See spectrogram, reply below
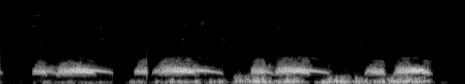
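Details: Spotted dove meeting a wild bird, eager to fight, calls a steady series of five throaty coos, short and long notes paired, with heavy low rustling and thumping running under the later calls.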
